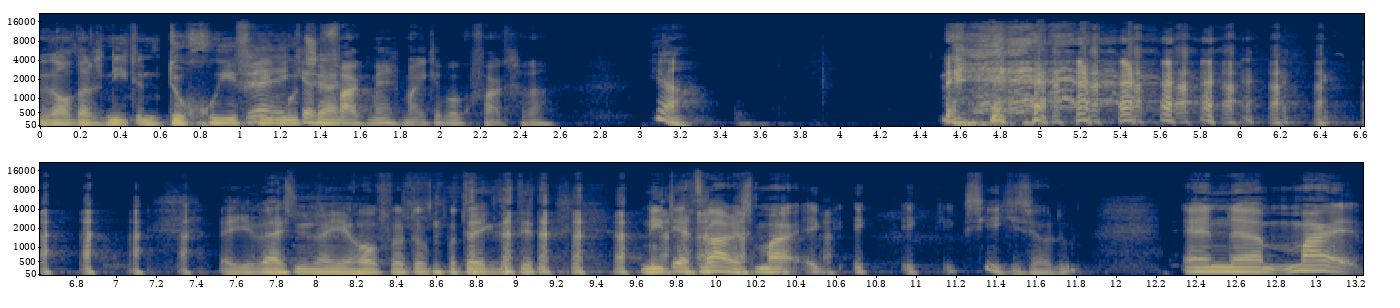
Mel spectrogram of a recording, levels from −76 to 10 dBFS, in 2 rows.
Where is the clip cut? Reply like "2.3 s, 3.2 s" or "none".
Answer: none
